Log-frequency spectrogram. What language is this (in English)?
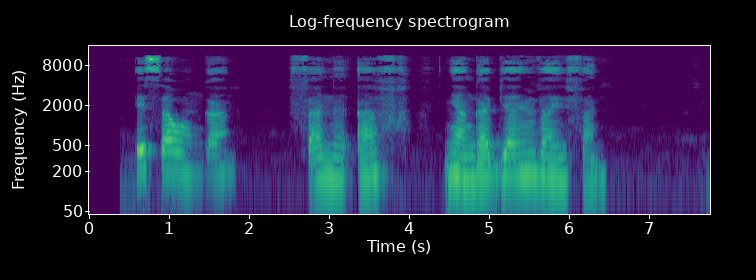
Bulu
